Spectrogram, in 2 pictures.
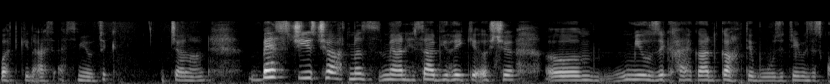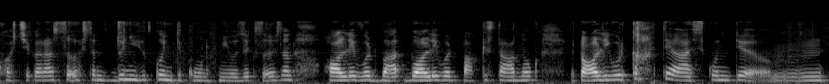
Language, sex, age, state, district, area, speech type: Kashmiri, female, 30-45, Jammu and Kashmir, Srinagar, urban, spontaneous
